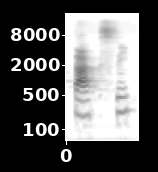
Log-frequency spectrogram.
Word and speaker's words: táxi: Isso ocorre nas palavras, por exemplo, táxi. Se a gente fosse escrever realmente as palavras, né, escrever todos os sons ali, tem o som do T, A, do C, do S e do I, táxi.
